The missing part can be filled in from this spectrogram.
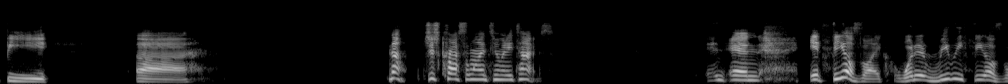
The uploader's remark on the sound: recorded in my car after work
